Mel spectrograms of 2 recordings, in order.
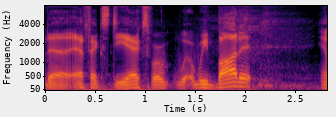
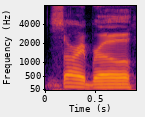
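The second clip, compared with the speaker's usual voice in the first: louder, hammed-up apology; mock sheepish apology; 3 semitones higher, 7 dB louder, slower than usual. Customer apologizing to shop owner, hammed-up sheepish. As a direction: play the caught-out customer apologizing. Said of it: "He's like".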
